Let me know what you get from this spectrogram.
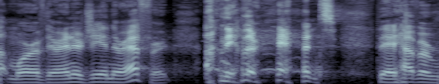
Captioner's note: laughs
